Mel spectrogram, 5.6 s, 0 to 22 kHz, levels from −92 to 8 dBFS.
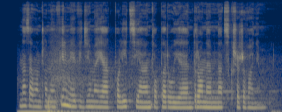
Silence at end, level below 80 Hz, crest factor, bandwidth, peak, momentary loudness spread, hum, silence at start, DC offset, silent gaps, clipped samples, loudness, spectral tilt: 0 s; -48 dBFS; 16 dB; over 20 kHz; -12 dBFS; 7 LU; none; 0.35 s; under 0.1%; none; under 0.1%; -28 LUFS; -4.5 dB/octave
